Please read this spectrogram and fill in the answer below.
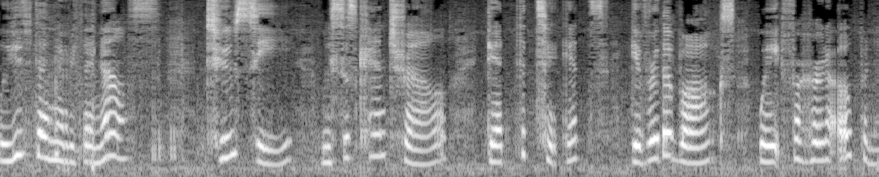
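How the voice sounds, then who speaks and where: A squeaky, put-on character voice moves at a moderate pace over clear background noise. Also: woman, extremely high pitch for a woman. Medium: short film.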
